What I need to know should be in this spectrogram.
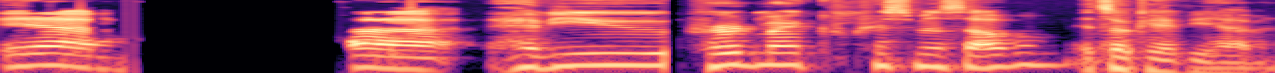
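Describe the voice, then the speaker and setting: A man's somewhat breathy voice moves along at a medium tempo. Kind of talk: interview. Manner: stutter.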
